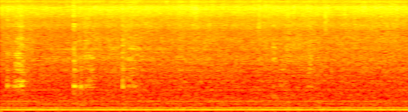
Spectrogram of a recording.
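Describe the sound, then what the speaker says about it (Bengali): A spoon stirs and mixes masala ingredients for a pomfret fish curry in a pan, with faint scraping strokes and a few light clinks over a steady hiss and background hum. "এটাকে ভালো করে মেশাচ্ছি, এরম করে মেশাবেন সুন্দর করে"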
